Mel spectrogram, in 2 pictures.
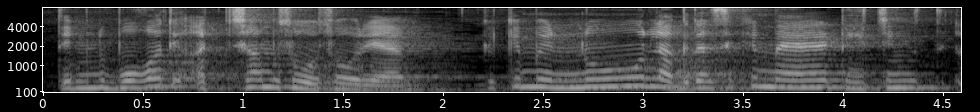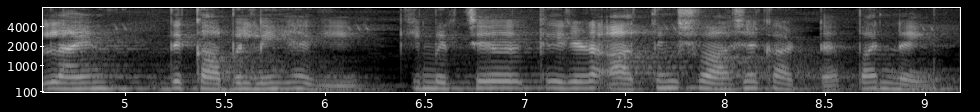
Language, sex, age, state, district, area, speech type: Punjabi, female, 30-45, Punjab, Shaheed Bhagat Singh Nagar, urban, spontaneous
